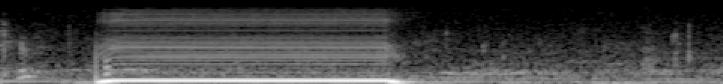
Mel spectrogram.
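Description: Mobile phone ringing for an incoming call: one loud, steady buzzing tone about a second long, starting a moment in, part of a repeating ring.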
